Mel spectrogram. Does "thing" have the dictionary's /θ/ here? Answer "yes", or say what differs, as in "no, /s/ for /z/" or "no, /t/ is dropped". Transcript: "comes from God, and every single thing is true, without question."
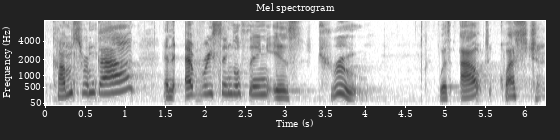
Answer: yes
